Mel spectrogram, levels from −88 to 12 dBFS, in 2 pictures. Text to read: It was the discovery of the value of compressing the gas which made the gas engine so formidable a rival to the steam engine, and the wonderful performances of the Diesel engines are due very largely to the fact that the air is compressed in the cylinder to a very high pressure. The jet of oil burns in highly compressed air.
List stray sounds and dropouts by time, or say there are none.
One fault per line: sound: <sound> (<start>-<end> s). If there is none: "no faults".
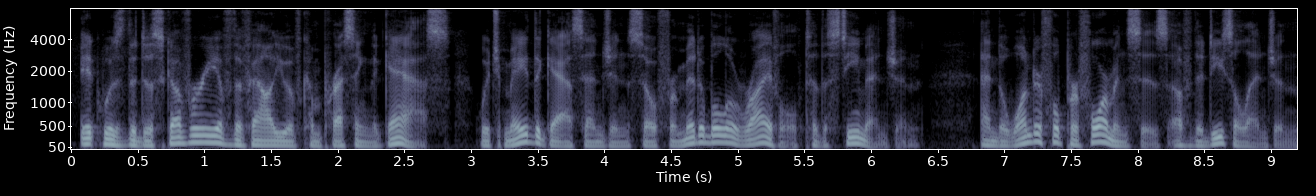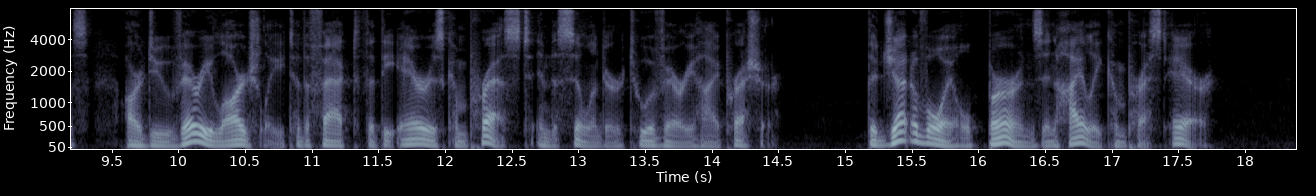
no faults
